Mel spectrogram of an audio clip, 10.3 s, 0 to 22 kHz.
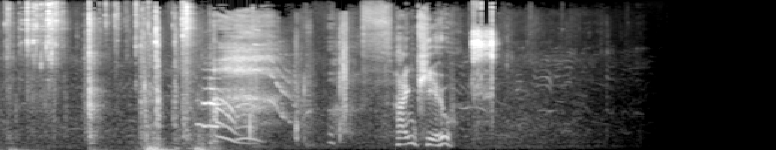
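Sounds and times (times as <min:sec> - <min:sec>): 
door latch clicks and rattles: 0:00.0 - 0:03.1
creaking squeal from door hinges: 0:00.0 - 0:03.6
speech: 0:05.3 - 0:06.2.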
